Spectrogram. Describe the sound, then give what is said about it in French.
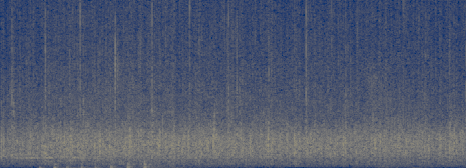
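Concert audience applauding synthesizer musician Nicky Green, a dense, steady wash of clapping that holds at an even level throughout, with a few low thumps near the start. “Faites du bruit pour Nicky Green, s'il vous plaît.”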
